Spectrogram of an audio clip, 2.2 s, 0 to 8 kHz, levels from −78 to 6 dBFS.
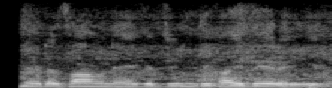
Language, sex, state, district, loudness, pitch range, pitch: Hindi, male, Haryana, Rohtak, -15 LUFS, 145-150 Hz, 150 Hz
